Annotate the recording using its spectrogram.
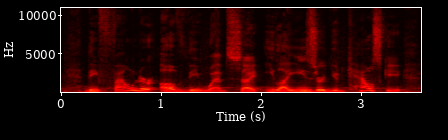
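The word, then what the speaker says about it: Eliezer Yudkowsky: Upon dissemination of this thought experiment to the rest of the website, the founder of the website, Eliza Yudkowski, called the That's how you say it, post stupid.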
